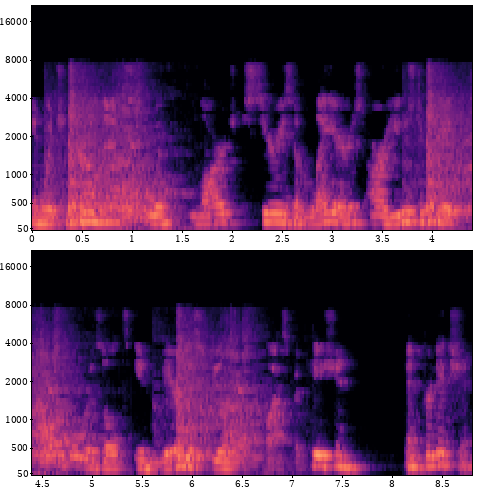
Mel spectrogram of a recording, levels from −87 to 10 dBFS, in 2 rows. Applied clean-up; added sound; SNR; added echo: classical method WPE with log-MMSE.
